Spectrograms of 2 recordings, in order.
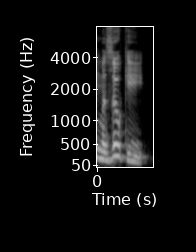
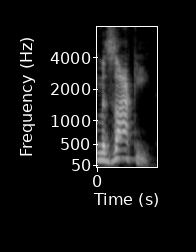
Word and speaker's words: Mazzocchi: to say hello to us along with Anthony Mizuki I said your name wrong again didn't I Anthony mazaki correct maak why can't I get that right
